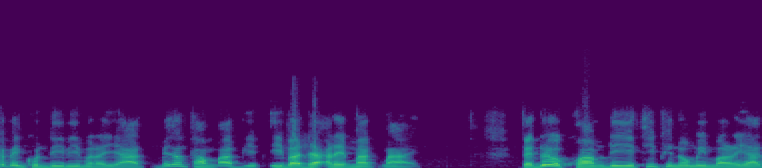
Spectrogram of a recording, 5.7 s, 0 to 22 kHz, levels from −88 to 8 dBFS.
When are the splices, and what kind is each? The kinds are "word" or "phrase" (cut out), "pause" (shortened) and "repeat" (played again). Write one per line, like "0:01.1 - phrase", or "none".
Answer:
none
